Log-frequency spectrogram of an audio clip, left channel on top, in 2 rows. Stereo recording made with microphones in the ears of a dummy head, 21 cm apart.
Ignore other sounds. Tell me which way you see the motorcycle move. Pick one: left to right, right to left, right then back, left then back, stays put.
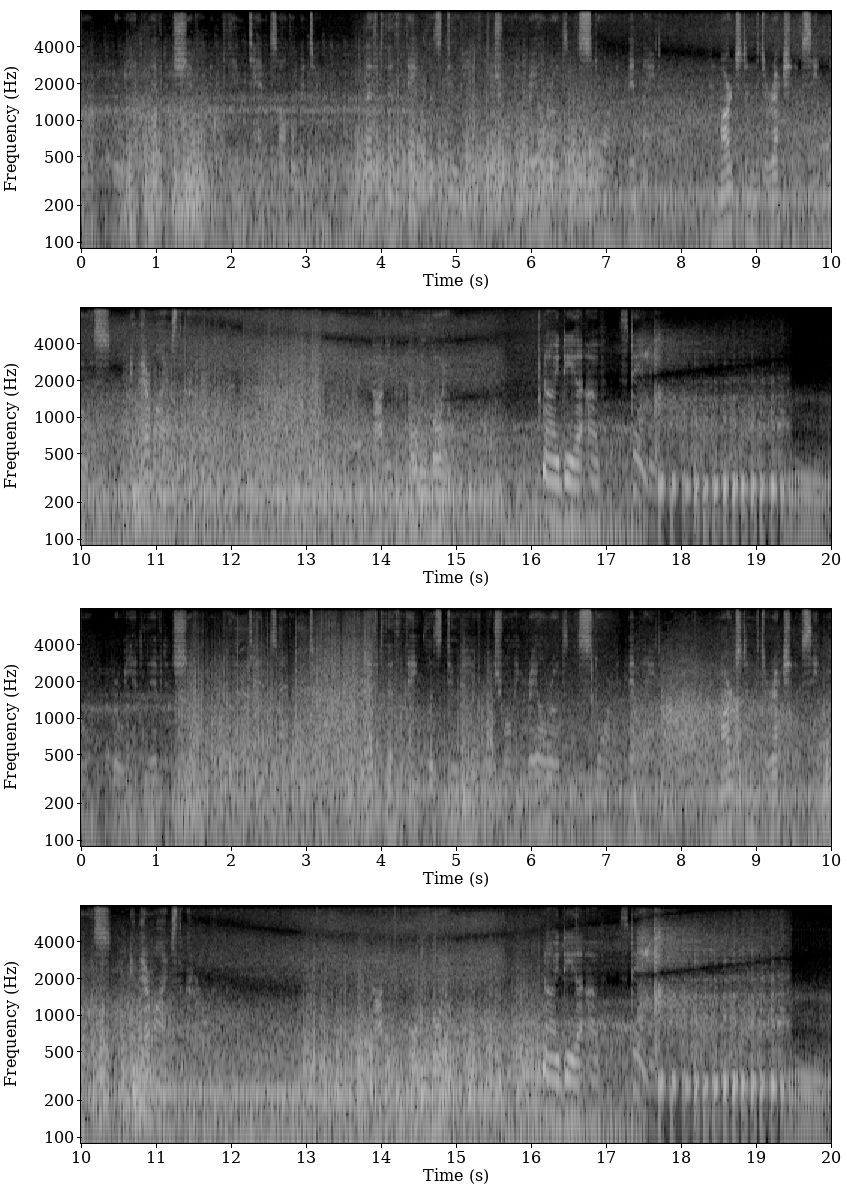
left to right.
